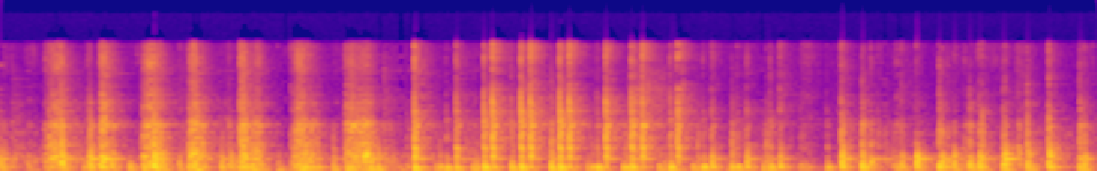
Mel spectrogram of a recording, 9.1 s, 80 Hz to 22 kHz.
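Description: Fingertips tap and knock on the clay lid and rim of the top section of a large, hollow terracotta water filter. The result is a quick, steady run of dry, hollow knocks with a low resonant tone around 200 Hz. Each knock dies away almost at once.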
